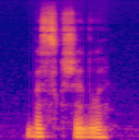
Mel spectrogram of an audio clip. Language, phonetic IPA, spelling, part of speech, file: Polish, [bɛsˈːkʃɨdwɨ], bezskrzydły, adjective, LL-Q809 (pol)-bezskrzydły.wav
